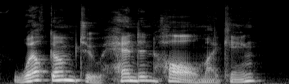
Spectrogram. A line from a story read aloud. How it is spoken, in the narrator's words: exclaimed Myles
